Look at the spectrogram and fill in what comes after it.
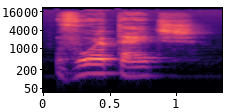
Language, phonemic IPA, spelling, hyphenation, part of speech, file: Dutch, /voːr.tɛi̯ts/, voortijds, voor‧tijds, adverb, Nl-voortijds.ogg
- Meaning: 1. before, earlier 2. ahead of time, too early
